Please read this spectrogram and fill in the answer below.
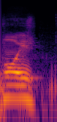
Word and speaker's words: Bhoys: Now our final stop will be over in the Midwest as the Indianapolis Old Boys, and that's spelled BHOYS.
